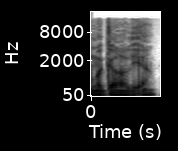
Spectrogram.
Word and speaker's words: Meghalaya: The state of Meghalaya in India, or Meghalaya, it may be pronounced, in northeast India.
